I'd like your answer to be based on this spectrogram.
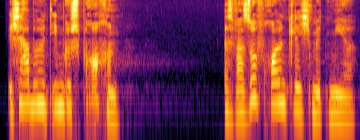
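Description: A woman's voice: mid-range voice, expressive, normal speed, slightly rough, dry recording, clean studio sound, pitched above the performer's own voice. Woman doing a shy, eager young fawn. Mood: excited. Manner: eager, modest and bright. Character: young male fawn, shy, polite and wide-eyed.

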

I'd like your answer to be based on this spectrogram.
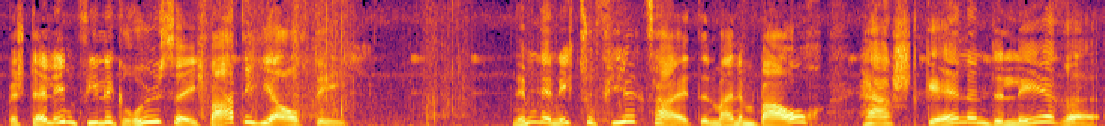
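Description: A woman's voice: mid-range voice, big pitch swings, unhurried, a little hiss or hum. A woman voicing a fat, pompous, always hungry male tomcat in a children's radio play, talking in a dry, lofty, sarcastic way.

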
